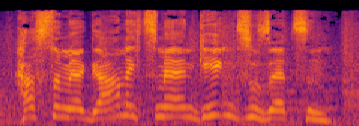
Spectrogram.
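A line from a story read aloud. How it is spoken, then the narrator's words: Wild screaming into wind. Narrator (German): schrie sie mit wild durchdrehenden Augen in den Wind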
